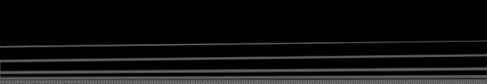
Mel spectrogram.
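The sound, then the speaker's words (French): A steady, continuous tone made of stacked pure pitches that all glide slowly upward together, giving the impression of a pitch that keeps rising without ever getting higher: researcher Roger Shepard's scale illusion, reworked by Jean-Claude Risset, the same sound looped, with no voices. “C'est ce que tend à nous faire croire l'illusion sonore que vous êtes en train d'écouter. La gamme du chercheur Roger Shepard.”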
